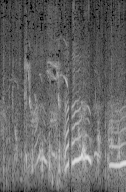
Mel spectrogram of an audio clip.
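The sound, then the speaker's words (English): Several chickens roaming around a home compound cluck and squawk in a busy, overlapping flurry of short calls, with one longer drawn-out cackle standing out, over faint outdoor background noise. “She watches chicken roam around her compound as she cuddles her one-year-old.”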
